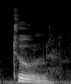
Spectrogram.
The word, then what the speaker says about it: Thun: To a bank account in Thurn. Is that the way you pronounce it? T-H-U-N? – Thurn. It's in Switzerland, not far from Bern.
